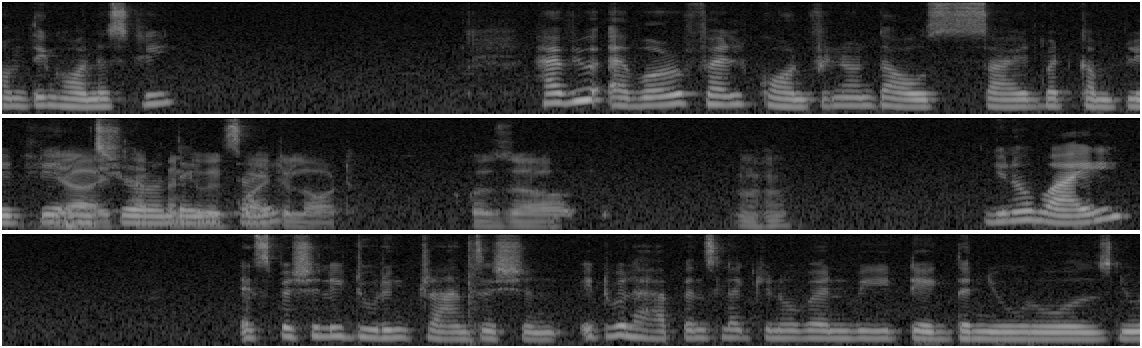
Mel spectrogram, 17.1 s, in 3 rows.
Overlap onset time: 5.8 s

